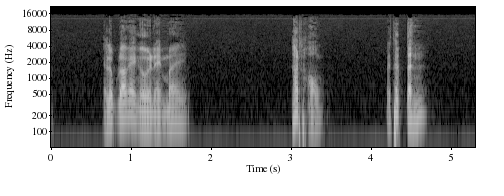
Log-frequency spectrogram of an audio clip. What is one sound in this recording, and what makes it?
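A middle-aged man speaks calmly and warmly into a close microphone, in short phrases.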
